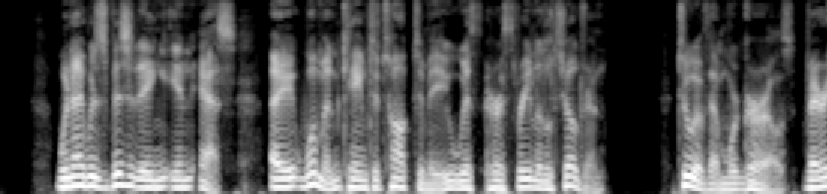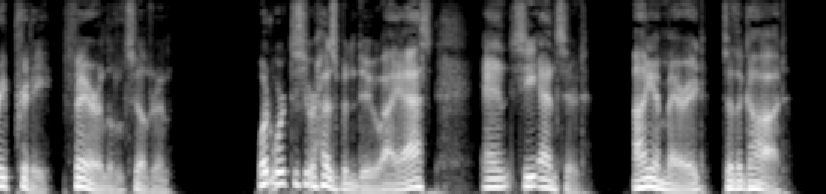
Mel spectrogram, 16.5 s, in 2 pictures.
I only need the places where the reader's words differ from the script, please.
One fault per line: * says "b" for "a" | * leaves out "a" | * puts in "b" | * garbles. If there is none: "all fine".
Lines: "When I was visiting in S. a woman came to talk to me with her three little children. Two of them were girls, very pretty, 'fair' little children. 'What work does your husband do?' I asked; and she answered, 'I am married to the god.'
all fine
